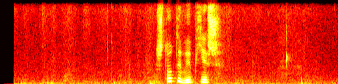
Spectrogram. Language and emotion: Russian, neutral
